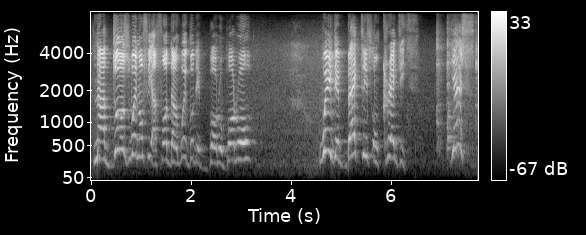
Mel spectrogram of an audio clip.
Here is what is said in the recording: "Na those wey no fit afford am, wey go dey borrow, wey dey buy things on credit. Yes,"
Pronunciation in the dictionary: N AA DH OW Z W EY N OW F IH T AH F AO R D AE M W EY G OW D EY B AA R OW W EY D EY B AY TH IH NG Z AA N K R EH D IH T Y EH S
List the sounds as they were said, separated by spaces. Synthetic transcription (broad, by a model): N AA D OW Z W EY N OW F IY AH F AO D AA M W EY G OW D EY B AA R OW W EY D EY B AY T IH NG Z AA N K R EH D IH T Y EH S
